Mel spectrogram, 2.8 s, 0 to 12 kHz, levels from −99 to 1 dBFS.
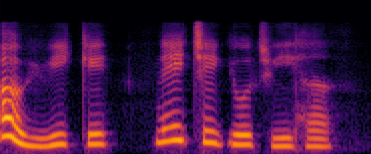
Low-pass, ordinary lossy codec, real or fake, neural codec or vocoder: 7.2 kHz; none; fake; codec, 16 kHz, about 1 kbps, DyCAST, with the encoder's durations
